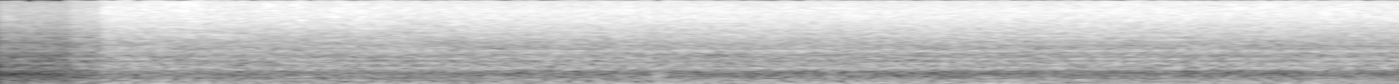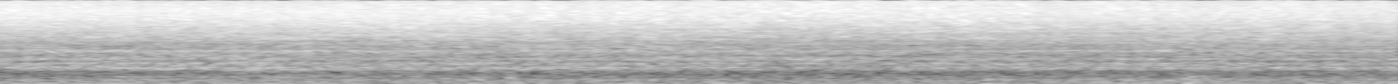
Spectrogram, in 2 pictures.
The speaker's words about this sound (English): The Flying Scotsman slows to a crawl as it passes another steam locomotive at a standstill.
